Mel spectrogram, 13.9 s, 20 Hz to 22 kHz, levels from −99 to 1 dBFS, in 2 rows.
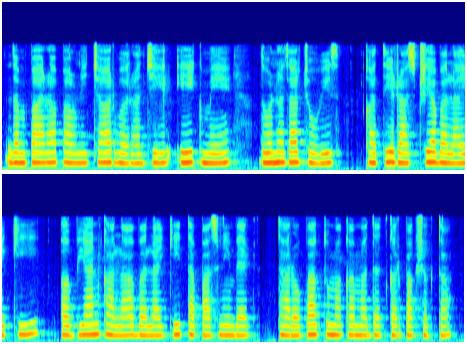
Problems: none marked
